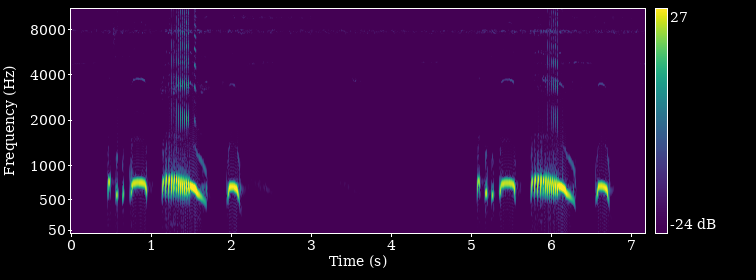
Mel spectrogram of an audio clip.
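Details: Spotted dove calling to rivals, a call used to lure wild birds: two soft, low cooing phrases about four seconds apart, each a few short coos and one longer falling coo.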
